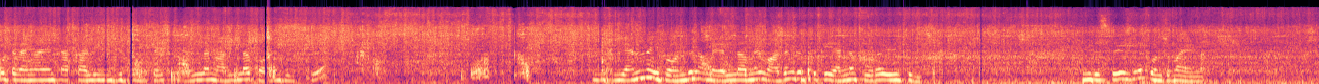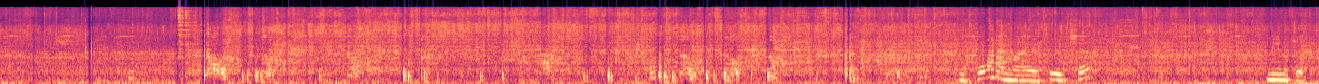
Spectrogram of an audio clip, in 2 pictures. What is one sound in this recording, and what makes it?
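A metal spatula scrapes and clatters against an iron pan.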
